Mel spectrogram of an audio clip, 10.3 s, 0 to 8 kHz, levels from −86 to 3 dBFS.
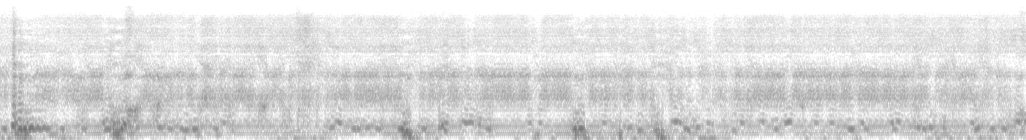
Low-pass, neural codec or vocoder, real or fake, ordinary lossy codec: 7.2 kHz; codec, 16 kHz, 0.5 kbps, FreqCodec, smaller model; fake; MP3, 32 kbps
